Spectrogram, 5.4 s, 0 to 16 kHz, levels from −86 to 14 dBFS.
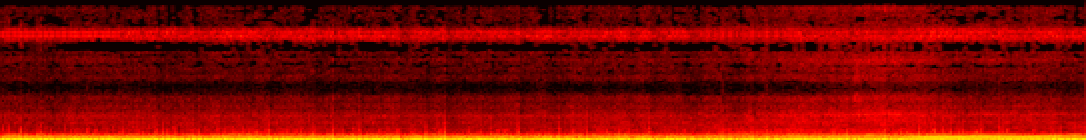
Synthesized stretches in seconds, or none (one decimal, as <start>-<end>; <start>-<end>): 0.6-3.5; 4.0-5.4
